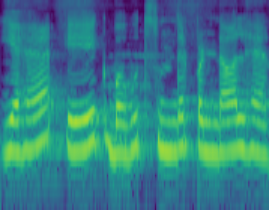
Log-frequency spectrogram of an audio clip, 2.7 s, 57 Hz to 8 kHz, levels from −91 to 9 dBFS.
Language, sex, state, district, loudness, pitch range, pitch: Hindi, female, Uttar Pradesh, Saharanpur, -15 LUFS, 230-250 Hz, 240 Hz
